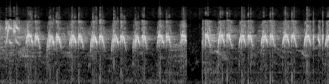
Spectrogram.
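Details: Albino Asian pied starling singing hard while opening its wings. Rapid, rough chirps come about twice a second, split by a brief silence near the middle before the chatter resumes.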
